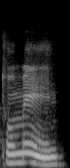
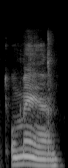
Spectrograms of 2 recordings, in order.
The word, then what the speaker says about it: Toman: Not Tomaine, Toman.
